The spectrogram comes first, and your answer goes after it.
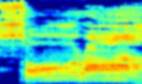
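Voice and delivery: awful loud, high, slow bird voice.

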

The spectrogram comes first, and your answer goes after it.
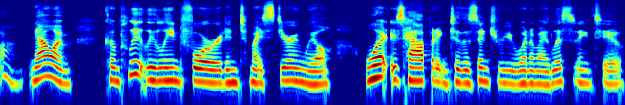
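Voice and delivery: ordinary talk

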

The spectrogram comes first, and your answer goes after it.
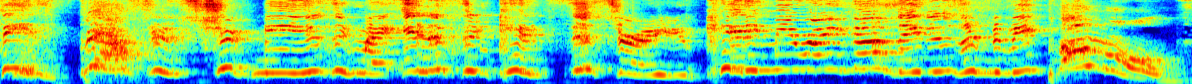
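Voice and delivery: very high, shrill, furious, very loud screaming. Streamer still upset and unable to process the anger, screaming at her. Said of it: "I'm really loud right now".

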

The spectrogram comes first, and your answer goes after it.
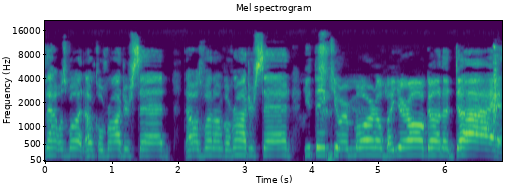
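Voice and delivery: very high, shrill, loud screaming over a din. Retelling a story, the speaker acts out a man screaming over all the noise. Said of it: "he's screaming over all this noise like".

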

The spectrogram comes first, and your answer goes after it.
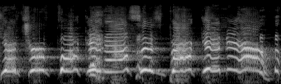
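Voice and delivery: very high-pitched, very loud, shrill screech. Retelling screaming at two figures outside the condo at midnight, retelling a scream. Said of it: "I'm screaming at midnight".

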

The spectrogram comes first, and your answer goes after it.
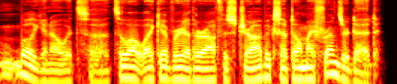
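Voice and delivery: silly public-radio host announcer delivery. Retelling someone leaning into the mic, in NPR voice. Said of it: "he's doing that stupid NPR voice, and he's just like".

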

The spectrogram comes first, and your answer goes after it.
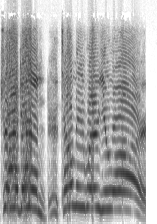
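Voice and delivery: shouting. Game player using Persuasion on a dragon, yelling. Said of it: "I'm going to yell at this guy".

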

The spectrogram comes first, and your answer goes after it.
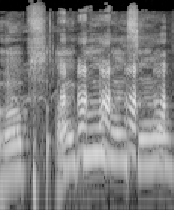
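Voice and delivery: mock goofy voice, high, slow, stretched out.

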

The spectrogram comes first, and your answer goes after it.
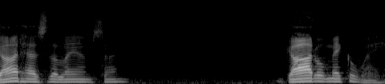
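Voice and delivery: acted trembling voice. Retelling Abraham answering his son, with a trembling voice. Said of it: "with a trembling voice perhaps".

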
